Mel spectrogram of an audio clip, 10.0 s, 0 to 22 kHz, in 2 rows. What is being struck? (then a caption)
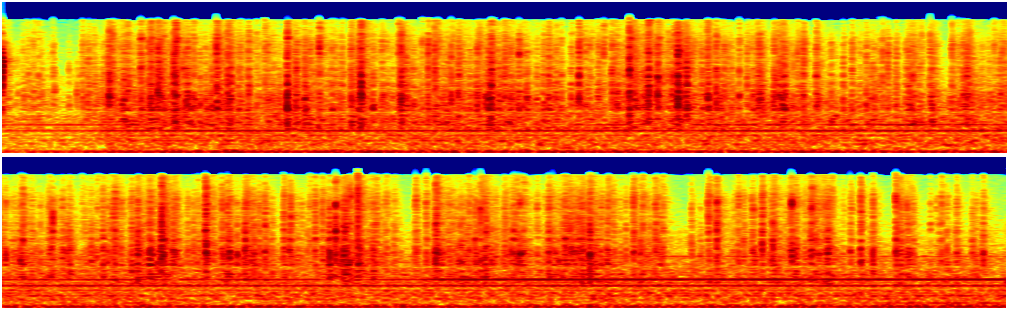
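Plastic puzzle cube. A small, solid 3x3 plastic Rubik's cube with colored stickers is held in both hands while fingertips twist its layers. Rapid, bright plastic clicks and clatters come in dense bursts over about ten seconds, with a faint steady tone beneath.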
